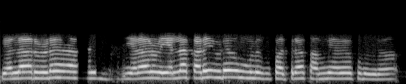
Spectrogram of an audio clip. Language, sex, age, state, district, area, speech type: Tamil, female, 30-45, Tamil Nadu, Tiruvannamalai, rural, conversation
